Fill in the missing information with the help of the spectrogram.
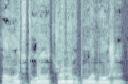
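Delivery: loud, lowing cow voice; cow calling. Acted. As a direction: call out like a hungry cow. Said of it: "La vache l'appela".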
